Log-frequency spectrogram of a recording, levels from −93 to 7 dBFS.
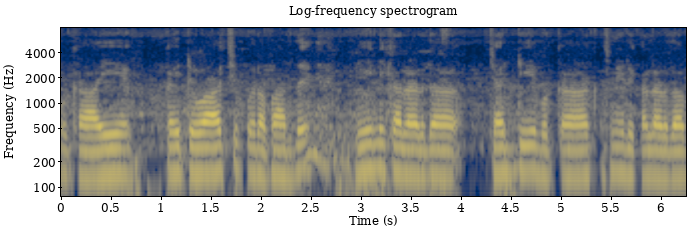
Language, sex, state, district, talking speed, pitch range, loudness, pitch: Tulu, male, Karnataka, Dakshina Kannada, 145 wpm, 135-150 Hz, -18 LUFS, 145 Hz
